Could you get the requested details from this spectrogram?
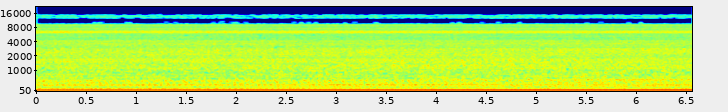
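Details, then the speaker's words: Honda D16Y7 engine after swapping to a D16Y8 intake manifold (air injection holes bolted off), coolant refilled: loud, even drone stuck at high idle around 2500 rpm, no hunting; owner suspects throttle body gasket or air injection holes. "The issue I'm having is it is idling super high, like 2500 RPM."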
